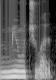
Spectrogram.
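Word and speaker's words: mutual: जैसे एक्चुअल रिचुअल वर्चुअल अभी म्यूचुअल म्यू पढ़ना है इसको। मुंह नहीं पढ़ना है। म्यूचुअल ठीक है?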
